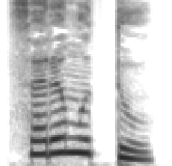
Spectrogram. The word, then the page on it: ಸರಮುತ್ತು: kannada; sara muttu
